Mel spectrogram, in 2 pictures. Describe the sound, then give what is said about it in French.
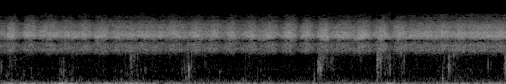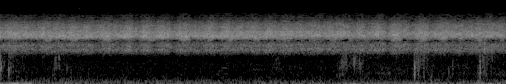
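Cicadas sing in a steady, unbroken high buzzing drone that fills the whole recording, with occasional faint ticks and rustles beneath it and no voices, in bright sunshine on a path on an island looking out toward the Île du Levant. “En tous les cas, le soleil est magnifique, les cigales chantent.”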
